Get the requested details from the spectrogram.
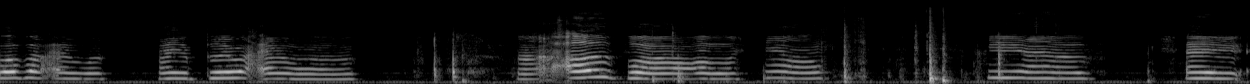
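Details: Adult speaker; dysarthria (cerebral palsy).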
